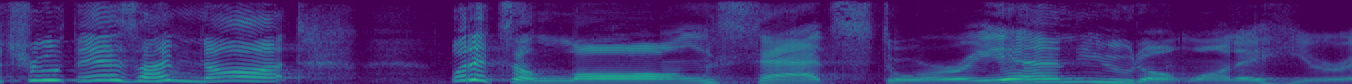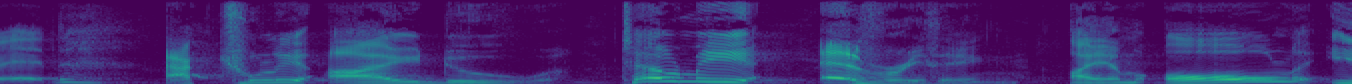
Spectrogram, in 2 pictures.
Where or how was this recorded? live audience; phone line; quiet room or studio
live audience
